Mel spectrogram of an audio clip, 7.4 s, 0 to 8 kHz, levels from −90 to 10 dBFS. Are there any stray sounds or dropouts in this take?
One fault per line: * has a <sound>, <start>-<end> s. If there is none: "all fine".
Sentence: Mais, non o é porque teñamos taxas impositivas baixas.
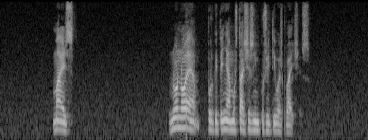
all fine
